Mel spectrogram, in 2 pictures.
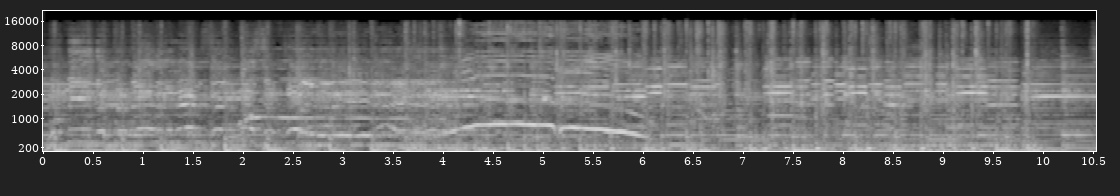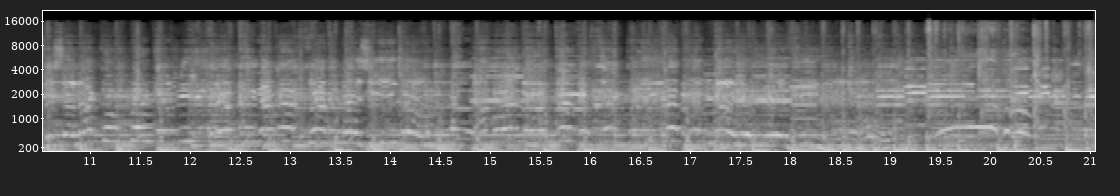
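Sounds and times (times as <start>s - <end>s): man singing into a microphone: 0.0s - 6.0s, 10.4s - 21.0s
strummed acoustic guitar: 0.0s - 21.0s.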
